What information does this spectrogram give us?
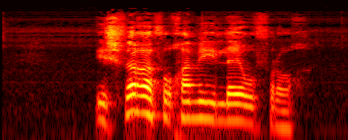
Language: Kabyle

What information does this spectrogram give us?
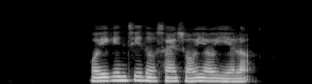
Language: Cantonese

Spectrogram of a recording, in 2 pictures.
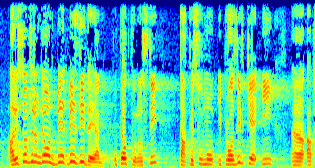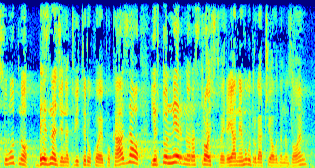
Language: Serbian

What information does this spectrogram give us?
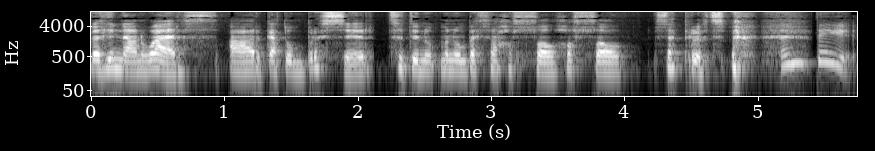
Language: Welsh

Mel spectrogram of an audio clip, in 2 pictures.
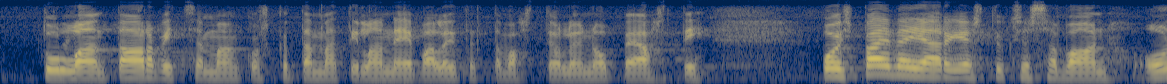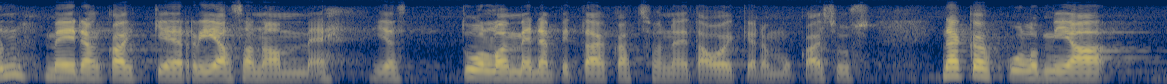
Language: Finnish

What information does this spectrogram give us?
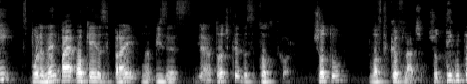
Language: Bulgarian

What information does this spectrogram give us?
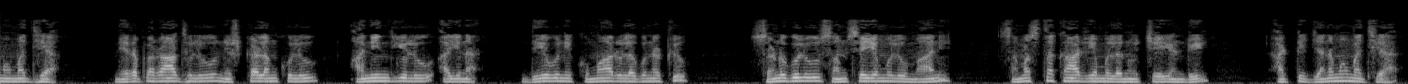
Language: Telugu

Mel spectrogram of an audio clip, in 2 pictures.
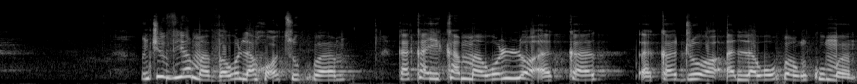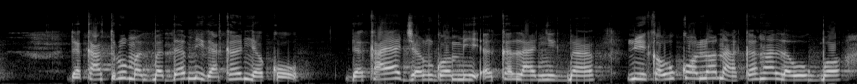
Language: Ewe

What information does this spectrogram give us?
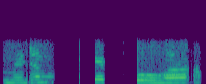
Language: Hindi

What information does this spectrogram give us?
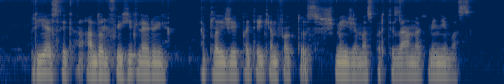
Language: Lithuanian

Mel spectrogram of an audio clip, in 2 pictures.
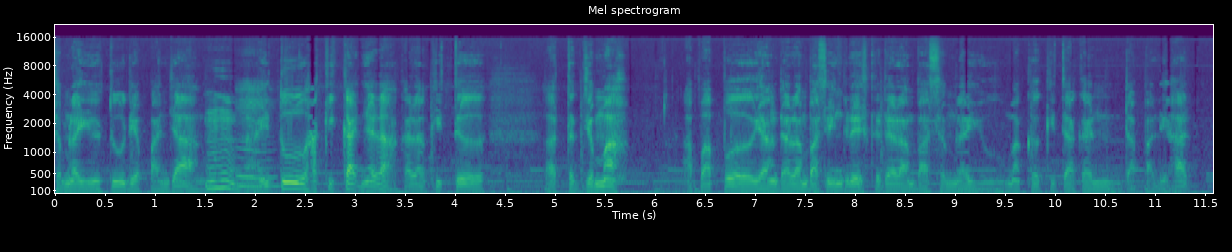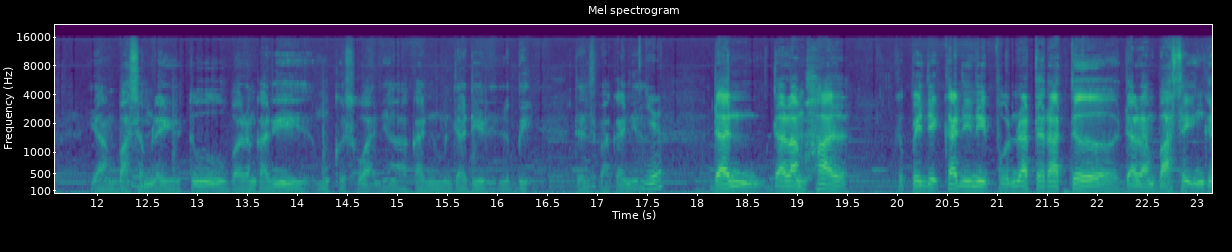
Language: Malay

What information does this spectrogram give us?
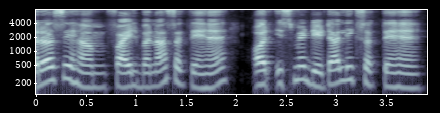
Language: Hindi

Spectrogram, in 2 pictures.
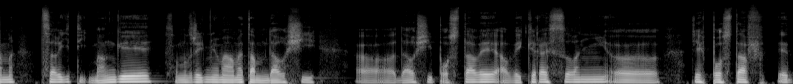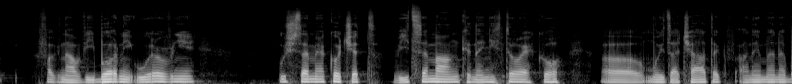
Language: Czech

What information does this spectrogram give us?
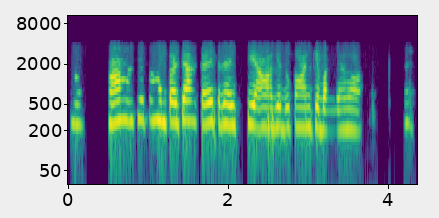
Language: Maithili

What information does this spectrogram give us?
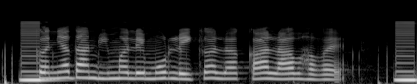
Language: Chhattisgarhi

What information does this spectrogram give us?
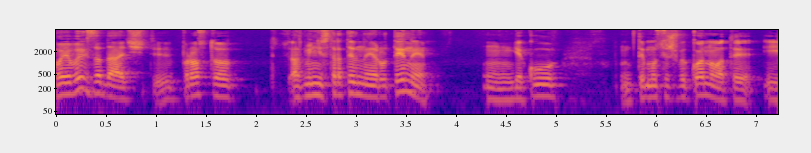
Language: Ukrainian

